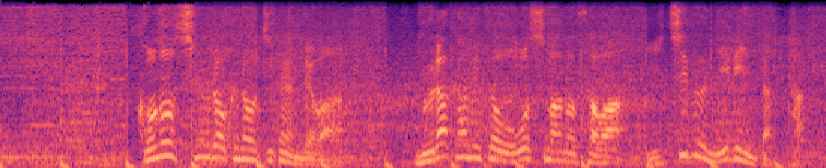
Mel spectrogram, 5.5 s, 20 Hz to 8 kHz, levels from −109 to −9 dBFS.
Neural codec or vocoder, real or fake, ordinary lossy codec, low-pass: none; real; Opus, 32 kbps; 7.2 kHz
